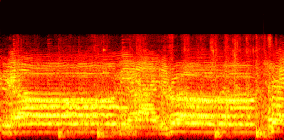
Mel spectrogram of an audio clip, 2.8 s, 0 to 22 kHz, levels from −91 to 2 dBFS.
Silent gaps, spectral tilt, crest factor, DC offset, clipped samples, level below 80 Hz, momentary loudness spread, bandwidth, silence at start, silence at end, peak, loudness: none; -4 dB/octave; 12 dB; under 0.1%; under 0.1%; -64 dBFS; 2 LU; 8.2 kHz; 0 s; 0 s; -2 dBFS; -13 LUFS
